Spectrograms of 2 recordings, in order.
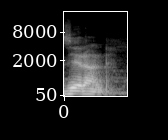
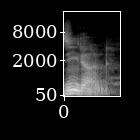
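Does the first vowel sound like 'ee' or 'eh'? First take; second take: eh; ee. First: The first vowel sounds like 'eh'. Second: The first vowel sounds like 'ee'. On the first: This is the proper pronunciation. The speaker calls it right. "কিন্তু এটার উচ্চারণ হবে জেরান্ড" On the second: This is how many people commonly say it. The speaker calls it wrong. "আমরা অনেকে এটাকে উচ্চারণ করি জিরান্ড"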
